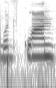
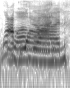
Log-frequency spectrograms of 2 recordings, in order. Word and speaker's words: Wagwan: What's Guan? It's not what's Guan. Wagwan. Oh my God, I just butchered that.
